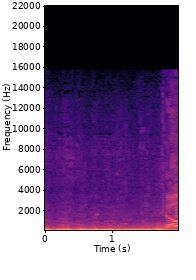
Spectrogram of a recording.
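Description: A steady low rumble of background noise, heavy in the bass, with a short spoken "cool" near the end.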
